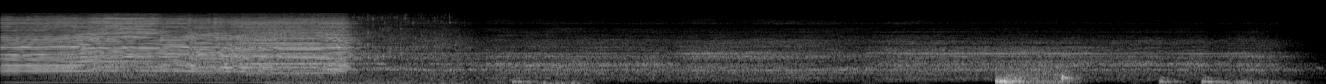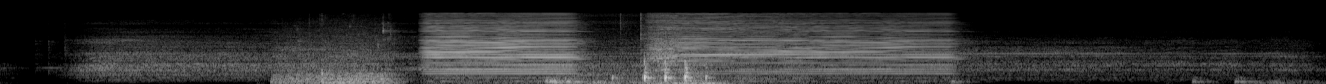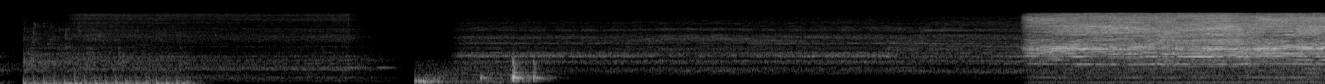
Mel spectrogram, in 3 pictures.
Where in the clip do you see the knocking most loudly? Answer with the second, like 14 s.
20 s.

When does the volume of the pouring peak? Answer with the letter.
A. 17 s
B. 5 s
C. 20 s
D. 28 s
A.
